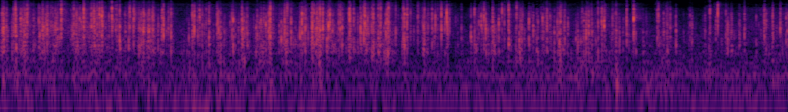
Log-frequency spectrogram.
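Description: A medium Haribo Happy Cherries bag of thin printed plastic film, full of gummy candies, is squeezed and crinkled by nitrile-gloved fingers and then torn open, with the gummies staying inside. The sound is a dense, continuous, bright crackling rustle with a fairly steady level throughout.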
